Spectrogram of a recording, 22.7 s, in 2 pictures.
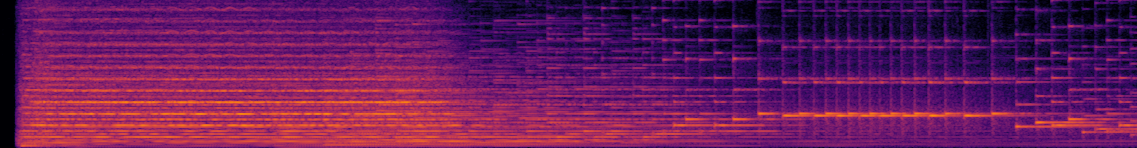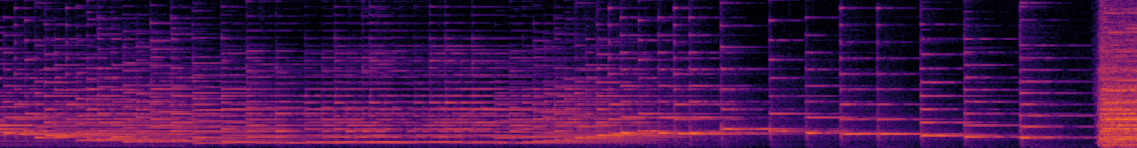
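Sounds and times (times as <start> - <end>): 
piano concerto: 0.2 - 22.7.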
